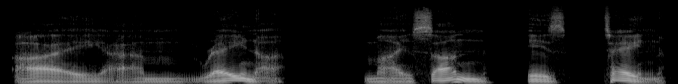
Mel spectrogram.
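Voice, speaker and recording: A man puts on a gravelly character voice with a very deep, low pitch. He speaks at a very slow pace with long, frequent pauses. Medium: read story. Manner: terse, halting speech in a foreign tongue.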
